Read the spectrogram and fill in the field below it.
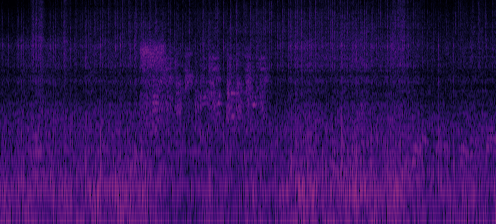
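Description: Propeller plane engines drone steadily.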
